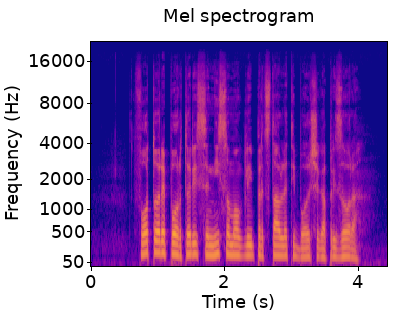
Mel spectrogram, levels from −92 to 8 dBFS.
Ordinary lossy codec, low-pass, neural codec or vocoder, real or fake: none; 19.8 kHz; none; real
